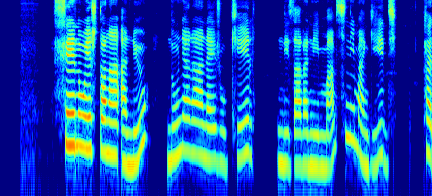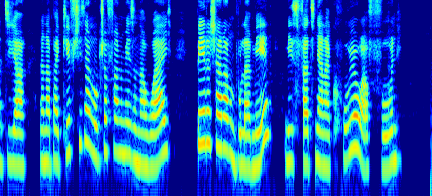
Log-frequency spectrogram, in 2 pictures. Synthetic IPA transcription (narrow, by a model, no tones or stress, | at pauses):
fenueɾi̥t̪onaaniw | nunananajɾukʰeli̥ | nizaɾənimamit͡sinimaŋɡid̪i̥ | kad̪iə | nanapakefi̥ʈ͡ʂizanuluʈ͡ʂəfanumezanəwaj | peɾaʈ͡ʂaɾanimbulamenə̥ | misi̥v̥at̪inianaki̥huewavv̥oni̥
